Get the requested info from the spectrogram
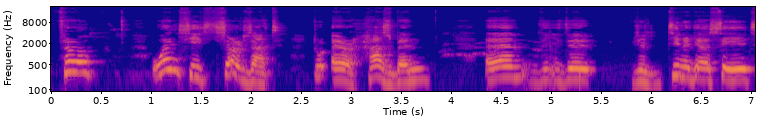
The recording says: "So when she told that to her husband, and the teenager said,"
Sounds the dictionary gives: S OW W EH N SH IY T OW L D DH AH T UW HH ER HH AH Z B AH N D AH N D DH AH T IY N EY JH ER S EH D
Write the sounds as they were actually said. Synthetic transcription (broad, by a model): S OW W EH N SH IY S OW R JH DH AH T UW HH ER HH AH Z B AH N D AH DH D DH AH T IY N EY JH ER S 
